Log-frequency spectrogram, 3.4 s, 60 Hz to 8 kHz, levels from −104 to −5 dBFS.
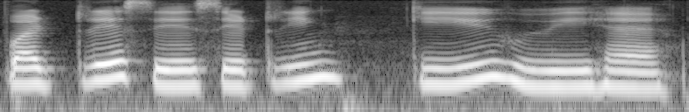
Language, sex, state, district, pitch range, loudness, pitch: Hindi, female, Jharkhand, Ranchi, 185-235 Hz, -15 LUFS, 205 Hz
